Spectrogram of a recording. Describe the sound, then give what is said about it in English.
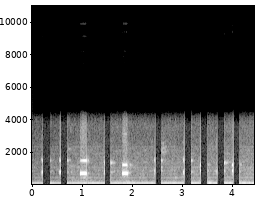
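A quick series of telephone keypad tones, several short beeps in irregular succession, as a host PIN is punched in on a Blog Talk Radio phone line over a faint, steady low line hum. Nobody speaks. “Please enter your host pin. When finished, press the pound key.”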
